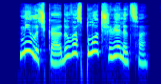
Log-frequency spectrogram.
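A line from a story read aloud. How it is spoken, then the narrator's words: Joyful exclamation. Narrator (Russian): радостно воскликнула врачиха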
